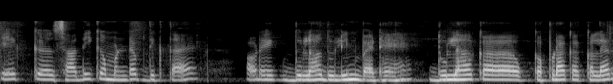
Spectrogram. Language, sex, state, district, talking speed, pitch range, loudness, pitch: Hindi, female, Chhattisgarh, Kabirdham, 175 wpm, 205-230 Hz, -18 LUFS, 215 Hz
